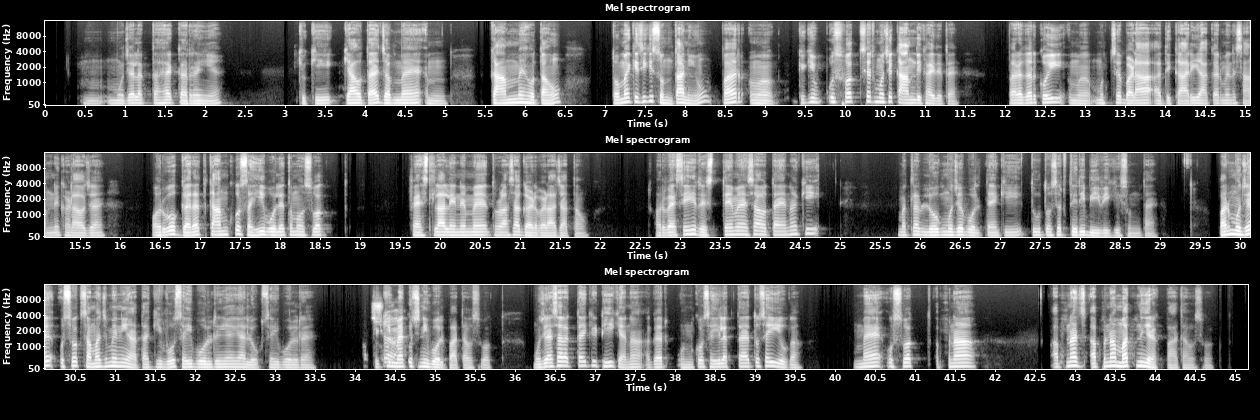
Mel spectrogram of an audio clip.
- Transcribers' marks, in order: none
- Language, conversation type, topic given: Hindi, advice, आप अपनी उपलब्धियों को कम आँककर खुद पर शक क्यों करते हैं?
